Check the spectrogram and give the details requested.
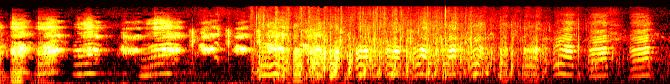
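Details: Western (purple) swamphen (Porphyrio porphyrio) giving loud, harsh, nasal honking calls in quick repeated bursts, about three per second, then a run of rapid chattering cackles.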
